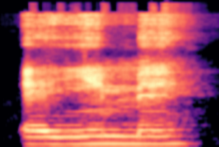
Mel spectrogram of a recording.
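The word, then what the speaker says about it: eime: So in the Coptic dialect, instead of you'll see it's spelled in Coptic here, E-I-M-E. Aime, Aime.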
